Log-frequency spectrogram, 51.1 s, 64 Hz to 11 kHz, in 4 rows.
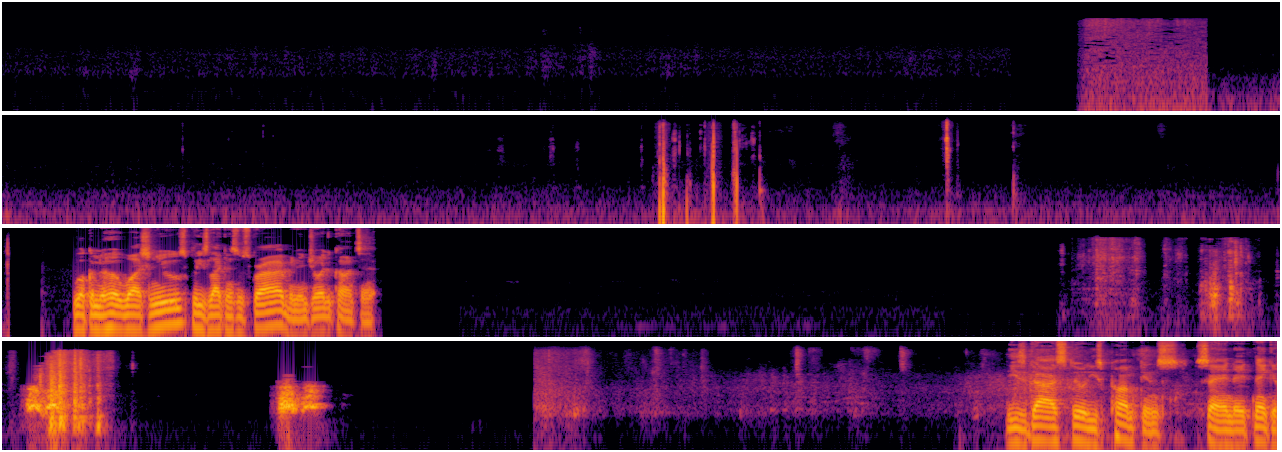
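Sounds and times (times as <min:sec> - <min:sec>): dog barking: 0:38.6 - 0:38.9, 0:41.0 - 0:41.6.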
